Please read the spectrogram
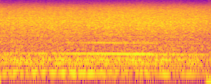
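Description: Steady running noise inside a city bus: an even rush with a faint steady hum.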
